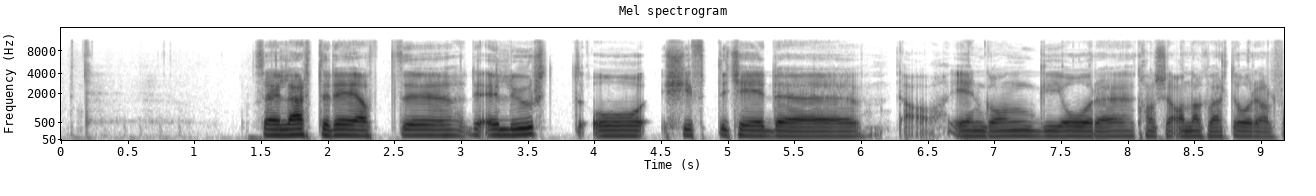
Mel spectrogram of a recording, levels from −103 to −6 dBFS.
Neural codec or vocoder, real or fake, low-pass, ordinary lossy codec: none; real; 10.8 kHz; none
